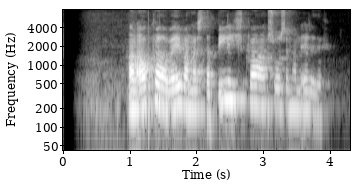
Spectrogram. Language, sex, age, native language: Icelandic, female, 20-29, Icelandic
